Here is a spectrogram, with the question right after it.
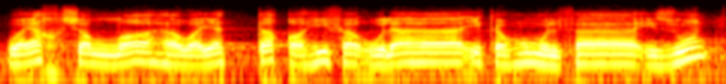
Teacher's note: حفص رحمه الله يسكن القاف ويكسر الهاء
